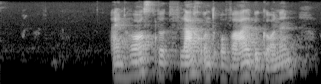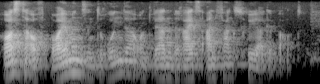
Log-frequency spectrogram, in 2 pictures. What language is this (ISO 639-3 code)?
deu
